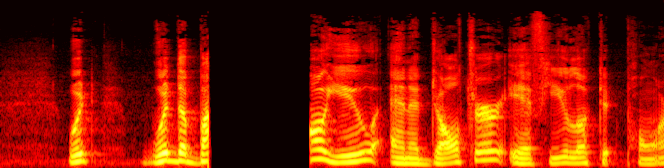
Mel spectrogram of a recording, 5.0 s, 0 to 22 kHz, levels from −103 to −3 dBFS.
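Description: At 1.56 s, right after "would the", the speech cuts to dead silence for about 0.76 s, the signature of a stream reconnect. The connection dropped, the player went quiet, then rejoined the stream with a freshly started decoder. When sound returns at 2.34 s with "you an adulterer", it has skipped ahead by roughly half a second, so material is missing. On a waveform this is a flat gap. A spectrogram shows a clean vertical blank band, then a soft onset as decoding restarts.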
